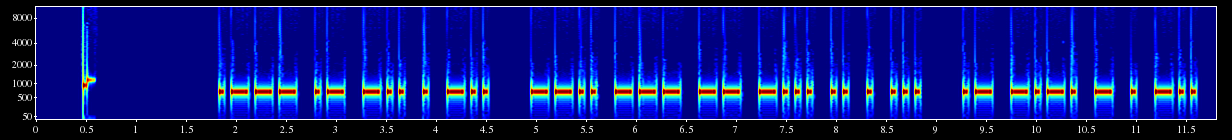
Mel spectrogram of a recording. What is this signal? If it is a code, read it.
Morse code, heard as a keyed tone, about 20 wpm, 700 Hz. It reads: JADED ZOMBIES ACTED
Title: Pangram Challenge v2 - 20wpm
